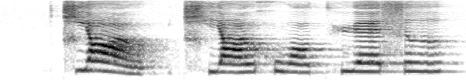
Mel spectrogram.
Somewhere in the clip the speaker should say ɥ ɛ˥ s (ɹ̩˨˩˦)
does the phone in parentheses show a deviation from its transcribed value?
yes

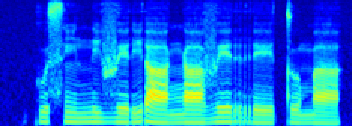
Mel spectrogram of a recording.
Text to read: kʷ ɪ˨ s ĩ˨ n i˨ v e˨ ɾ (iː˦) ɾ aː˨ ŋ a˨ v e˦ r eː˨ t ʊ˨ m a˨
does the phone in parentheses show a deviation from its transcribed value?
yes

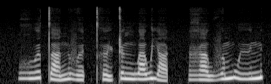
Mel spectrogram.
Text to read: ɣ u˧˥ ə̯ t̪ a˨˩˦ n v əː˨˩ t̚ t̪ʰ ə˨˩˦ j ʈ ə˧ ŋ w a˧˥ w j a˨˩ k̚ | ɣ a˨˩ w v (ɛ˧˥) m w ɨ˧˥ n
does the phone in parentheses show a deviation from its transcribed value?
yes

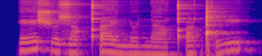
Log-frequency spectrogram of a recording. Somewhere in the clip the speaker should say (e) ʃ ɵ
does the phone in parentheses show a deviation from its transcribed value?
no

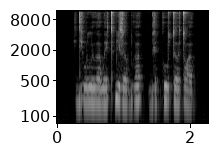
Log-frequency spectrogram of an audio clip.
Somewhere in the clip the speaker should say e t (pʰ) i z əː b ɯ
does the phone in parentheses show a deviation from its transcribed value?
yes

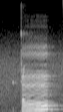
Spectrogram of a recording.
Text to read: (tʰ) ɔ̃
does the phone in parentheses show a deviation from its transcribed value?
yes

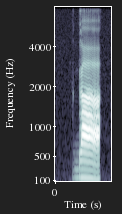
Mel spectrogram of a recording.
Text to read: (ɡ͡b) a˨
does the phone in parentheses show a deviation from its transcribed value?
yes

